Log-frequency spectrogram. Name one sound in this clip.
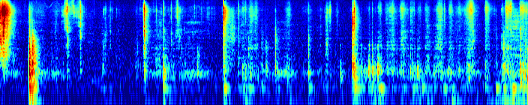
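Wooden panels tap and click as hands press them together.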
